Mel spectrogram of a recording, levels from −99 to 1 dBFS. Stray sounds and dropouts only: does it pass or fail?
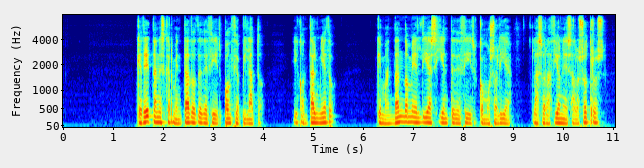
pass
